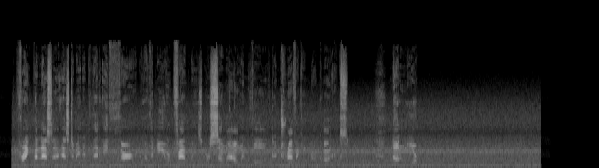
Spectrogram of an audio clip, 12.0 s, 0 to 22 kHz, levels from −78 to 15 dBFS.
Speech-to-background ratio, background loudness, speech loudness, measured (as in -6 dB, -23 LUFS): 11.0 dB, -38.0 LUFS, -27.0 LUFS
